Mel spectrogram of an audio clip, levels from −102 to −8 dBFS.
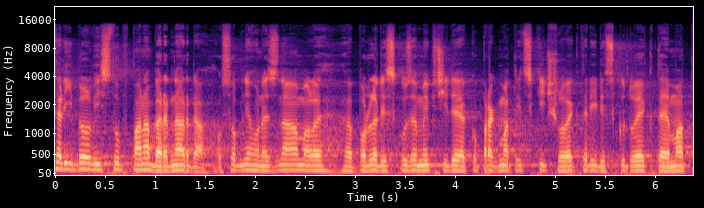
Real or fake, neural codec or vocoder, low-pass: real; none; 14.4 kHz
